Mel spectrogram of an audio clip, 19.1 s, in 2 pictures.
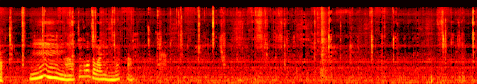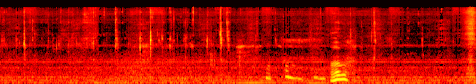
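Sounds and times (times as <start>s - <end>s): low steady hum: 0.0s - 19.0s
person chewing food: 0.0s - 19.0s.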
